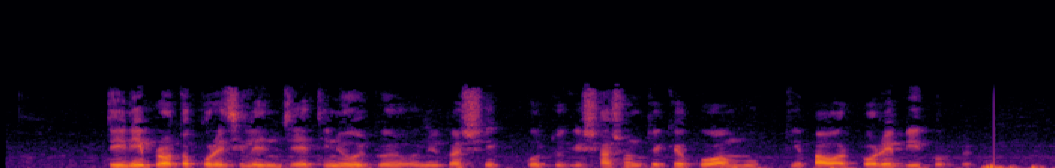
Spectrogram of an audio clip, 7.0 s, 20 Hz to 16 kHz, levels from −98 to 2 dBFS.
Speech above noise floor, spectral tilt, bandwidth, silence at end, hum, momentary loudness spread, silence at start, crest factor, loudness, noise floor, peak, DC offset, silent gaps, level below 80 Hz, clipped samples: 35 dB; -6 dB/octave; 8 kHz; 0.05 s; none; 12 LU; 0.75 s; 22 dB; -34 LUFS; -68 dBFS; -12 dBFS; under 0.1%; none; -58 dBFS; under 0.1%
